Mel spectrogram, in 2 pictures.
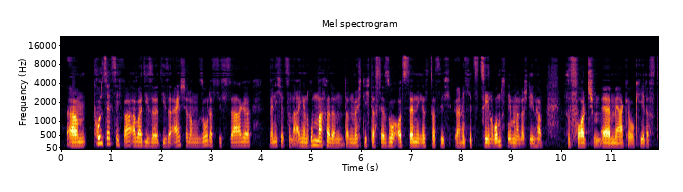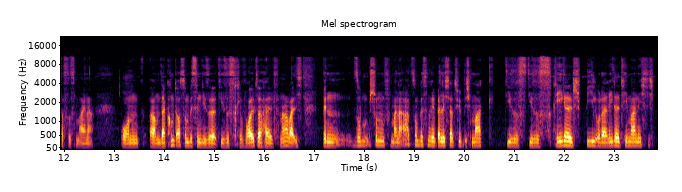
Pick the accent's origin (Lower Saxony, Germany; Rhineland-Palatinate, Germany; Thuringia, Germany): Rhineland-Palatinate, Germany; Worms; ich komme aus Worms. Worms ist ja bekannt dafür, dass, dass Martin Luther seine 95 Thesen hier gegen die katholische Kirche verteidigt hat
